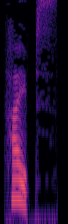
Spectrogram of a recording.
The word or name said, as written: hype's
